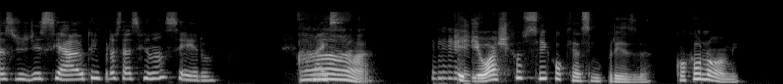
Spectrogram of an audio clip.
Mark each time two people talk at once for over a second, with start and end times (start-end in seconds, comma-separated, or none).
none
